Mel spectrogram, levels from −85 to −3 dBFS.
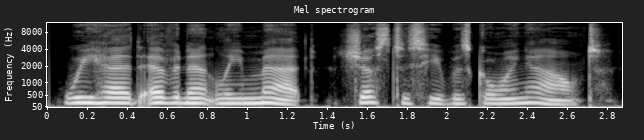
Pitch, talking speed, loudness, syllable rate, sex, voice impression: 190 Hz, 210 wpm, -16 LUFS, 4.9 syllables/s, female, very feminine, adult-like, slightly middle-aged, thin, tensed, powerful, slightly bright, hard, clear, slightly fluent, slightly cool, very intellectual, slightly refreshing, sincere, very calm, friendly, reassuring, elegant, slightly wild, slightly lively, slightly strict, slightly sharp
